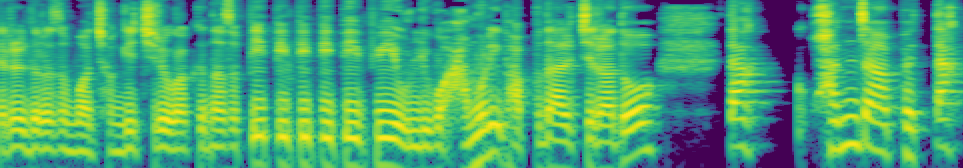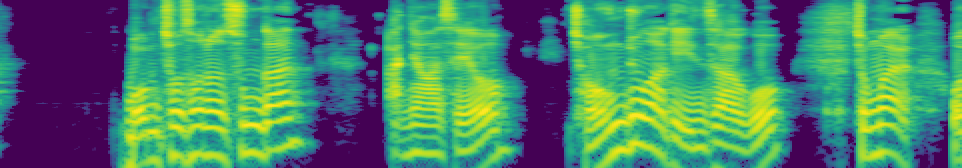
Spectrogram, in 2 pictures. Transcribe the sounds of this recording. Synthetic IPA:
eɾɯɭtɯɾʌsʰʌmwʌt͡ɕʌŋɡit͡ɕʰiɾjoɡak͈ɯnːas̬ʰʌp͈ip͈ip͈ip͈ip͈ip͈iuʎːiɡo̰ʔa̰muɾipap͈̚odaɦaɭt͡ɕ͈iɾadot͈ak̚ɸwand͡ʑaːpʰe̞t͈ak̚ | mʌmt͡ɕʰʌs̬ʰʌnɯnsʰuŋɡan | a̰ɲːʌŋasʰe̞jo | t͡ɕʌŋd͡ʑuŋɦaɡe̞insʰaɦaɡot͡ɕʌŋmaɾʌ

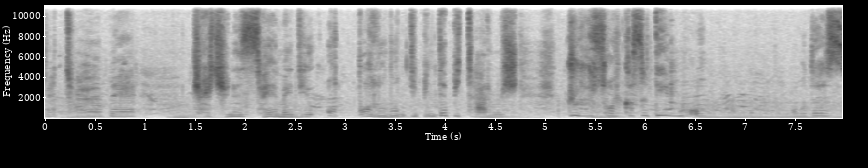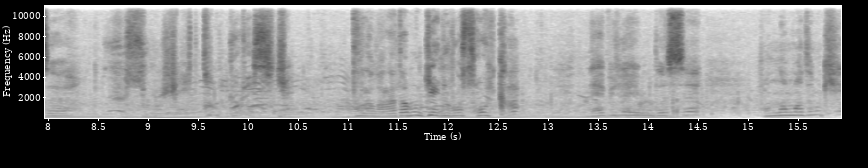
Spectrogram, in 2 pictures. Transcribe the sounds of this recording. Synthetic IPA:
vɛt̪ʰøːbɛcʰet͡ʃʰininsejmed̪iːot̪̚bolˠunund̪ipind̪ɛbit̪ʰæɾmiʃ | ɟ̥ylʲːysojkʰasɯd̪elmio | od̪asɯjyzymyʃejt̪k̪ʰamɟøɾesi̥t͡ʃʰɛ | b̥uɾalˠaɾad̪amɟelʲiɾosojkʰa | nɛbilʲejimd̪esɛ | onlˠamad̪ɯmcʰi

